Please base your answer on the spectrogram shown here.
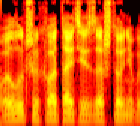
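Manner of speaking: usual speaking voice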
